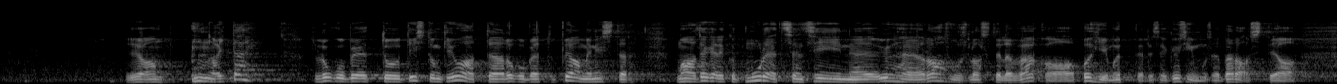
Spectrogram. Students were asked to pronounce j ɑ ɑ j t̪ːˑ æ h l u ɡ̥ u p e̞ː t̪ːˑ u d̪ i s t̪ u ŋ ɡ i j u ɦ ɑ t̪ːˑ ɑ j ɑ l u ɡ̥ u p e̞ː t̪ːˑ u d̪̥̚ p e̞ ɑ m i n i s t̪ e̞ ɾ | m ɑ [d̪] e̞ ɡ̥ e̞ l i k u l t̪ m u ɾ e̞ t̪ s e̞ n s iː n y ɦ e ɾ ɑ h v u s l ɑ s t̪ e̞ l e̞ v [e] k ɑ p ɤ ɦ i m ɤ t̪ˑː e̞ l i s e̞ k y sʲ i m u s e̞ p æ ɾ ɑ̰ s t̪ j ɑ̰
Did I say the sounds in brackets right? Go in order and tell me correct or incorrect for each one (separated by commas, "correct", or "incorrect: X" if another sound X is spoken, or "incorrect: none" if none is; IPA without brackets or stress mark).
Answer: incorrect: t̪, incorrect: æ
